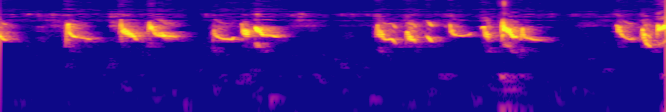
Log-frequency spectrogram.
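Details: Indonesian black-capped white-eye in morning 'ngerol' song: dense runs of high chirping notes that sweep down and warble, delivered in quick strings with short breaks and one faint click.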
